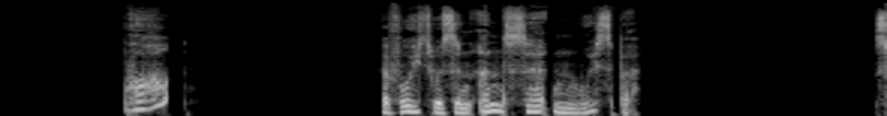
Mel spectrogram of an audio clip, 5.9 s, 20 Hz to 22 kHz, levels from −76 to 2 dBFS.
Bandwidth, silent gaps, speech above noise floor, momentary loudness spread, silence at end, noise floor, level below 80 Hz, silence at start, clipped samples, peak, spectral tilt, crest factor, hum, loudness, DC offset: 19.5 kHz; none; over 68 dB; 9 LU; 0 s; under -90 dBFS; -62 dBFS; 0.8 s; under 0.1%; -6 dBFS; -4 dB/octave; 20 dB; none; -22 LUFS; under 0.1%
